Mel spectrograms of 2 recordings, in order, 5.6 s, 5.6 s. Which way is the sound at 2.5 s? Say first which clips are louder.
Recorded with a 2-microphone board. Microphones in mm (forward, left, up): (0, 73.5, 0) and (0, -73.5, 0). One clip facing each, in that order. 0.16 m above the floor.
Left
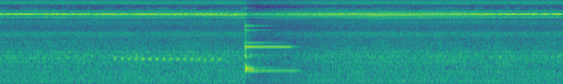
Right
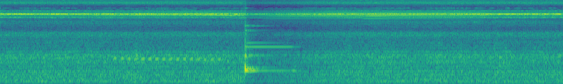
Right 2 dB; 40° right (ahead or behind).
